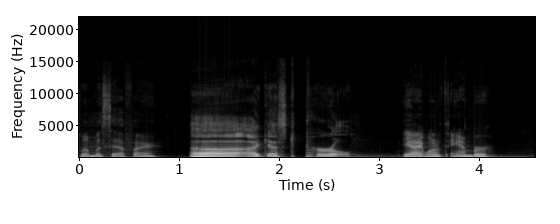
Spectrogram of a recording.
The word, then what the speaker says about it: Perl: So I would give points for sure for It's Pearl. okay. I'll say Pearl is wrong. To my knowledge, Pearl Sapphire and Amber are not the names of programming languages. Pearl is, however, it is a homophone.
